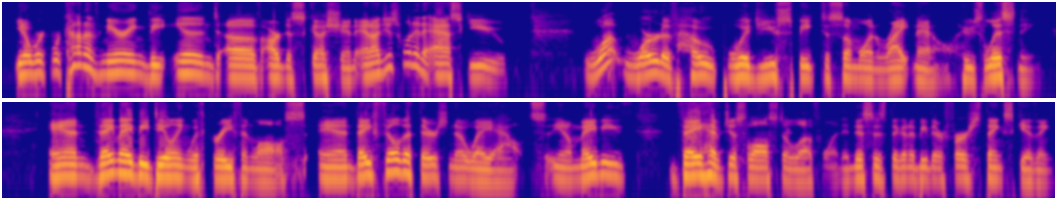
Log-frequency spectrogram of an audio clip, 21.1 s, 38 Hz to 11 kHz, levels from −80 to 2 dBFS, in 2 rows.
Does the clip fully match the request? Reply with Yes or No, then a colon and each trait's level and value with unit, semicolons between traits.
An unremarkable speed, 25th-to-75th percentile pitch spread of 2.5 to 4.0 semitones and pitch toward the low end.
Yes: average, 195 wpm; average, 3.7 semitones; low, 130 Hz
